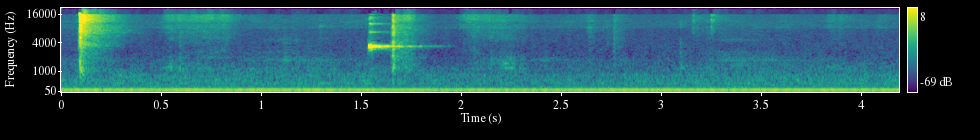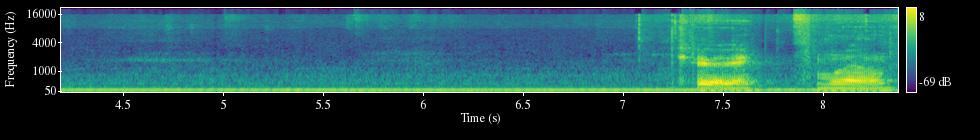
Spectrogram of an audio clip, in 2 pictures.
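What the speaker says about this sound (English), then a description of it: "This thing is beeping because it needs a new battery" A smoke detector with a low battery gives one short, high chirp early on over a constant low electrical hum, and a voice speaks briefly near the end.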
